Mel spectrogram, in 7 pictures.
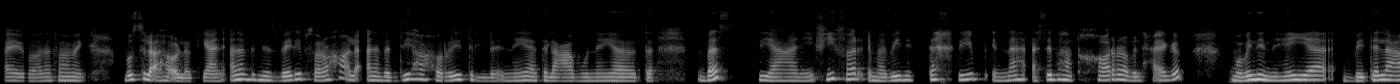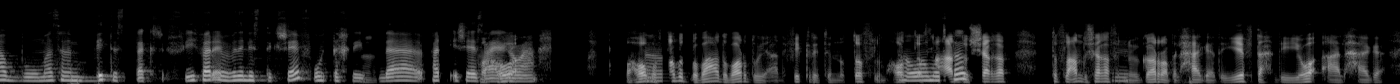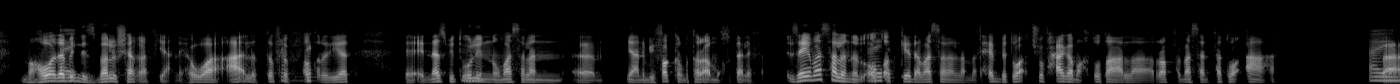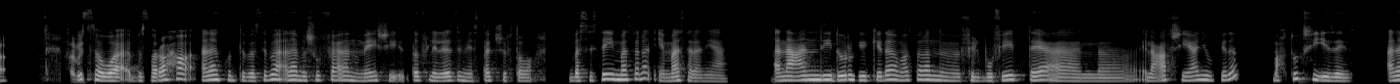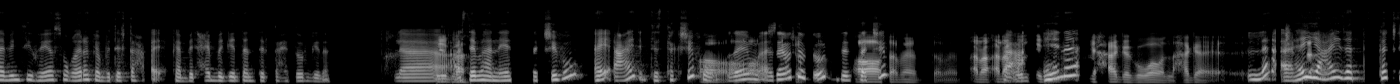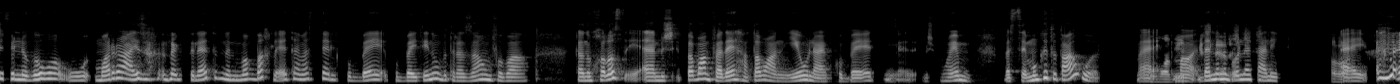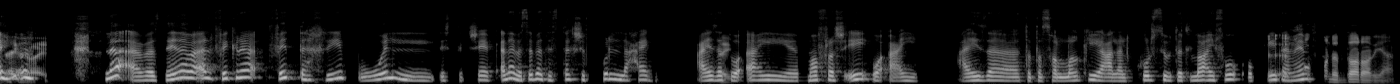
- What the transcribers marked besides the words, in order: tapping; in English: "say"; chuckle; laughing while speaking: "عايزة اقول لَك"; other background noise; laughing while speaking: "أيوه"
- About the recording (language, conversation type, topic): Arabic, podcast, إزاي نعلّم ولادنا عادات مستدامة بطريقة بسيطة؟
